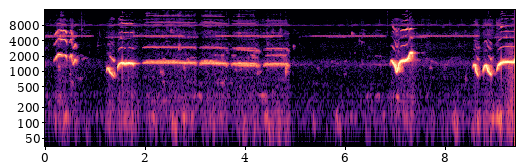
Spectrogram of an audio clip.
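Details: Black-throated laughingthrush in "bắt cô trói cột" song: brief bright notes, then a long series of level whistles in four segments, several seconds of quiet, and sharp rising swoops at the close.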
